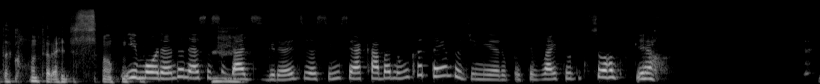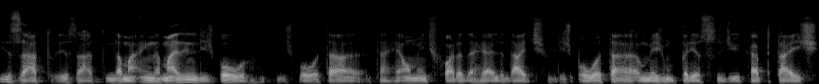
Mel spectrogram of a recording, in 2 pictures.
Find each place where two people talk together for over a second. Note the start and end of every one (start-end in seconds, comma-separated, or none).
none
